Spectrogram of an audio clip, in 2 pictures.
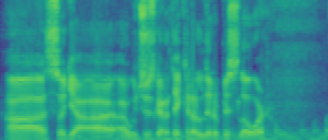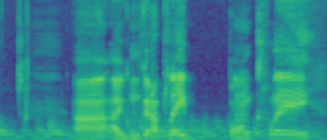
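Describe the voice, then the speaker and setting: A man giving casual, unscripted card game commentary as a host, thinking aloud with some hesitation. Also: mid-range voice.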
